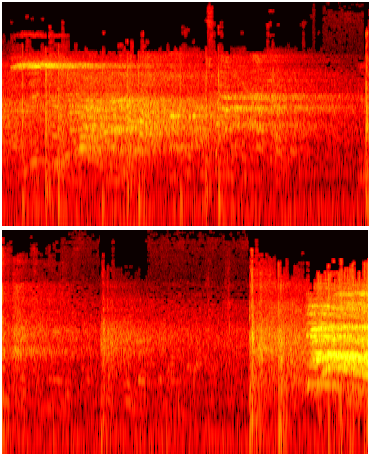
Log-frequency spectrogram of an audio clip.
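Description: Young men shout and call out on the court.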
